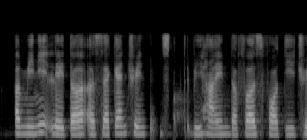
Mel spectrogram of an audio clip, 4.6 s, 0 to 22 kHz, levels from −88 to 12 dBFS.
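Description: A call audio freeze runs from 2.15 to 2.42 s: packets were likely delayed, so the sound stretches into a fading buzz filling about 250 ms, ending in 40 ms of silence, before resuming intact. A skip ahead follows at 2.58 to 2.61 s, where roughly 70 ms of audio is dropped and playback jumps forward almost seamlessly. From 2.94 to 3.75 s a jitter buffer slow-down repeats pitch periods to rebuild its reserve, adding 68 ms so the sound plays at 92% speed with unchanged pitch and a drawn-out feel. Throughout, the call path's Opus coding limits the audio to 8 kHz.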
